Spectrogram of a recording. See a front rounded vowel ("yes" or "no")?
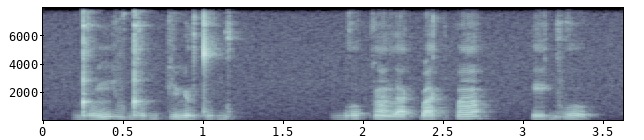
no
